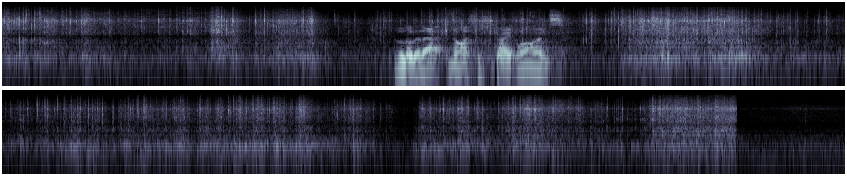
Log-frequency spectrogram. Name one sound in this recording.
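Masking tape rips and crackles as it is peeled off.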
